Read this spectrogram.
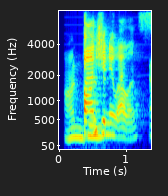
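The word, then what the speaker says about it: Aunjanue Ellis: Judi Dench for Belfast, Kirsten Dunst for Power of the Dog, and how do you pronounce her name from King Richard? I don't. – Anjanou Ellis.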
